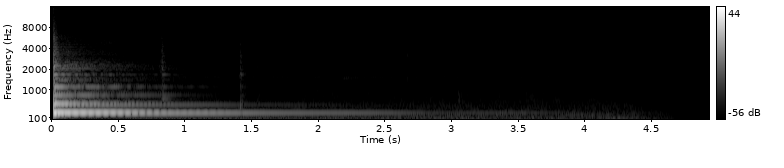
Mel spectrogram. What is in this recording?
Viola Des plucked 2
I recorded a viola for a theatre project. I recorded it in a dry room, close mic with a Neumann TLM103. Some samples are just noises of the bow on the C string, then once in a while creating overtones, other samples are just simple plucked strings, other samples contain some processing with Echoboy by SoundToys.
viola, effects, strings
